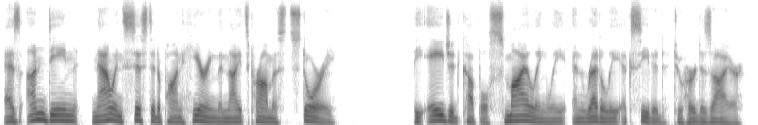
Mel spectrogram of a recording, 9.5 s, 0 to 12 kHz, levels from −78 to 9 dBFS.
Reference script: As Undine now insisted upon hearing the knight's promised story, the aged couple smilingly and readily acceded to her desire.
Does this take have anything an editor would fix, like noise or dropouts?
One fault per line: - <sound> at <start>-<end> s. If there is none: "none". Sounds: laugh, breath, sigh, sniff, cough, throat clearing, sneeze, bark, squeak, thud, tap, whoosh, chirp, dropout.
none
